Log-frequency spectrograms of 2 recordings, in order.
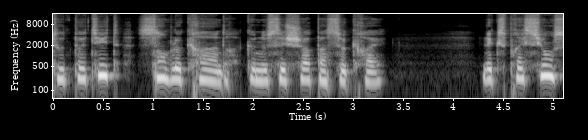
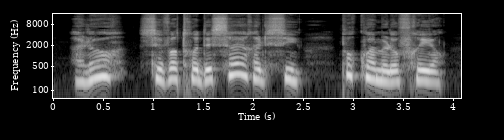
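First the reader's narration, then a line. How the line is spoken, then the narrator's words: Little girl, timid reply. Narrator (French): La toute petite répond timidement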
